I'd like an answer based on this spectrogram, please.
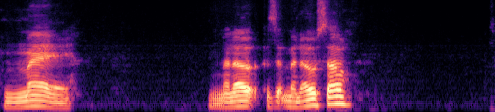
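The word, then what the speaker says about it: Miñoso: chico we got may my note is it minoso that's how you pronounce it all all right i'm gonna go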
